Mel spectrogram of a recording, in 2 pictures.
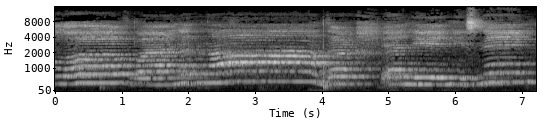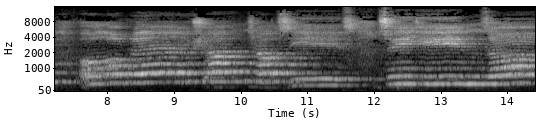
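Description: A young girl singing solo with long held notes and short breaks for breath about four and a half, eight and twelve seconds in.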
